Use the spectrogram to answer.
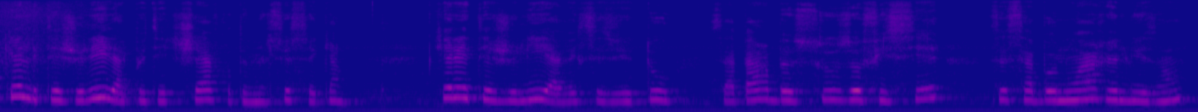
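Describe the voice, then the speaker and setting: A woman's voice: high-pitched, darkish tone, a little hiss or hum. A woman reading a storybook aloud with an admiring, lilting delivery.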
